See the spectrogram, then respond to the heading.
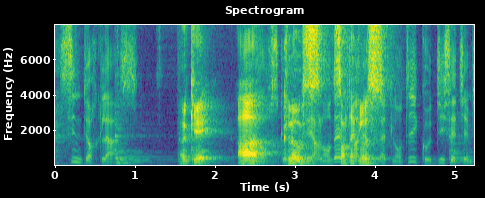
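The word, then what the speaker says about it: Sinterklaas: parce que c'est Saint-Nicolas Saint-Nicolas se prononce sinter class ok ahlandais l'Atlantique au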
